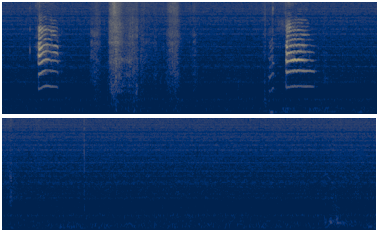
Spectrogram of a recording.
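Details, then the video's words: Devon Rex cat indoors meowing to seek attention: two short, bright, harmonic meows about three and a half seconds apart, with a few soft knocks and thumps between them in a quiet room. "Devon Rex seeking attention"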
